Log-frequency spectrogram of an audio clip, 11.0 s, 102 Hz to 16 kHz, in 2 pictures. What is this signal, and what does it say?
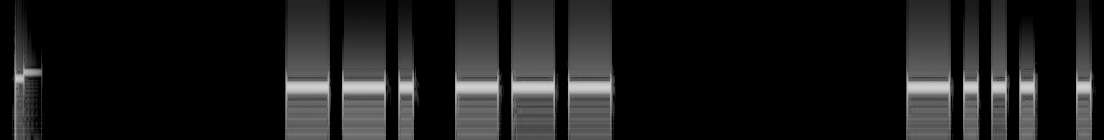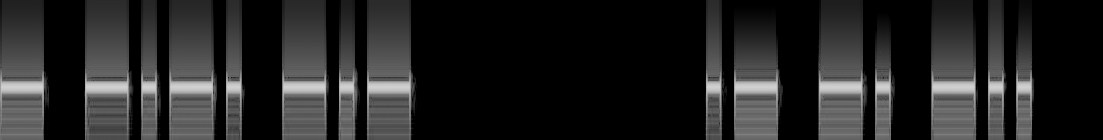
Morse code, heard as a keyed tone, about 17 wpm, 700 Hz. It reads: GO BACK AND
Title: 3x Word-Spacing - Sentences from Top 300 Words - 17wpm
